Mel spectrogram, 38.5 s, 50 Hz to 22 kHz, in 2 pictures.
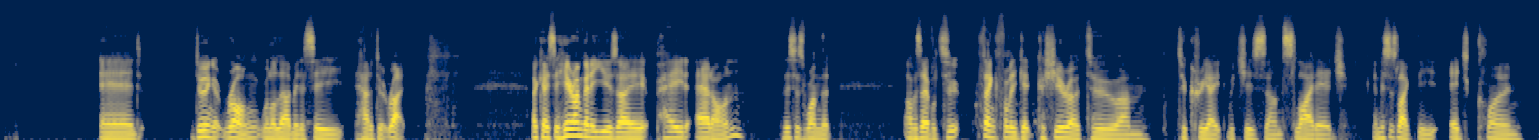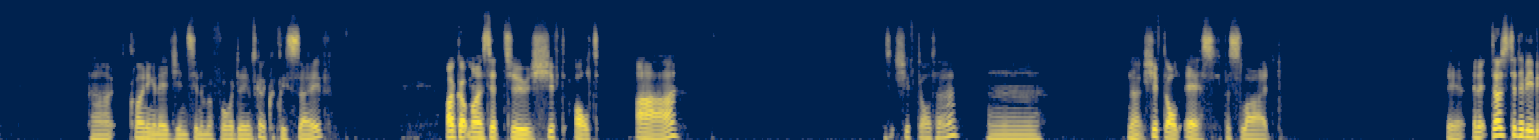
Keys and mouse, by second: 3.6 middle click, 5.7 middle click, 8.1-9.4 middle drag, 15.2-16.3 middle drag, 17.4 middle click, 18.5-21.2 middle drag, 21.5 middle click, 30.0 middle click.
